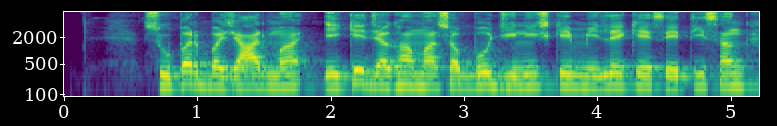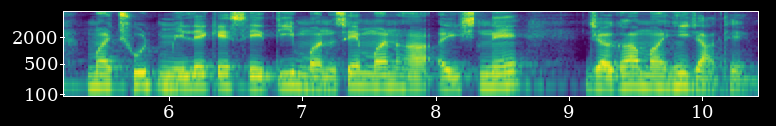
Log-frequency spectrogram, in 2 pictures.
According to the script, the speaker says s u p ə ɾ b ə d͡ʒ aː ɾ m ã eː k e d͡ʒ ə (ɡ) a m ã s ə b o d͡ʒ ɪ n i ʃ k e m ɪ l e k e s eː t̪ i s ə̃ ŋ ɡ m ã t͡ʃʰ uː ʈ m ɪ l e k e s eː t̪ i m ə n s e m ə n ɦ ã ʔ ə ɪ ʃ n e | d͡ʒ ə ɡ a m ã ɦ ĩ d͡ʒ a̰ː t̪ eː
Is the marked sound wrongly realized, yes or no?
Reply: no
